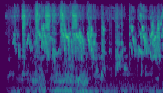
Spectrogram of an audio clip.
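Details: Breeding pair of budgerigars giving dense, scratchy chirps and warbles, rapid overlapping bursts with brief pauses throughout.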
